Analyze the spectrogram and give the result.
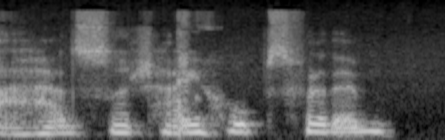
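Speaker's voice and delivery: choked-up, fighting tears, barely holding together. Voicing Flip in a scene, holding back tears. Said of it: "Flip is like holding back tears".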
